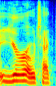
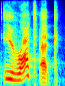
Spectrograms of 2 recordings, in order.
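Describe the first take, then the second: First: The word begins with a 'you' sound. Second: The word begins with a short 'eh' sound. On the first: "I was pronouncing it Eurotech before, but it doesn't have a U in it" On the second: "I always pronounce this wrong"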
